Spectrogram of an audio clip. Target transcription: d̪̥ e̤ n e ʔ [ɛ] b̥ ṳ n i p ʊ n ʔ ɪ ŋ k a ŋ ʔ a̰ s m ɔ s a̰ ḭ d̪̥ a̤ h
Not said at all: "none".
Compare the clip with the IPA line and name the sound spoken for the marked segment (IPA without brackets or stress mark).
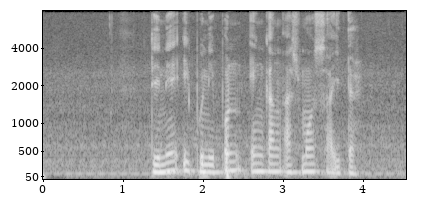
i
